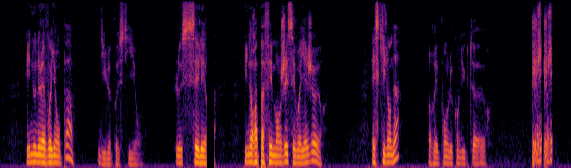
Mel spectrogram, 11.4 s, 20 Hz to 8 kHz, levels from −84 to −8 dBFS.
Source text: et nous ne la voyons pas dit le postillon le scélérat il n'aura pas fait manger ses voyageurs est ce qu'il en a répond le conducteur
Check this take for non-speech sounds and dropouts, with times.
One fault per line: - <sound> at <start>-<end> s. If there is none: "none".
- dropout at 4.1-4.3 s
- laugh at 10.6-11.0 s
